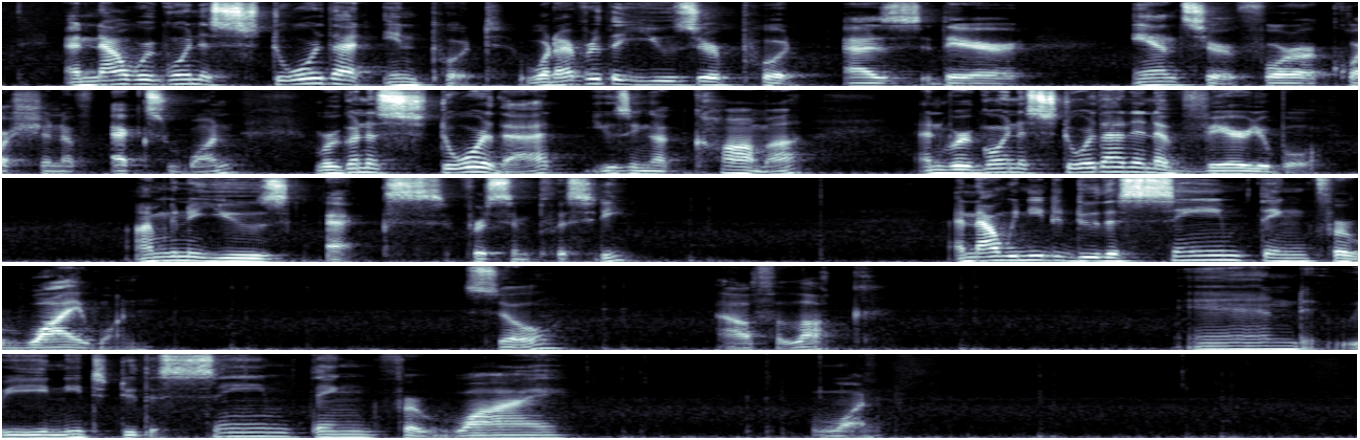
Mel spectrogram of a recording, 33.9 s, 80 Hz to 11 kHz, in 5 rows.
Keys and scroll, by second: 10.2 ,, 17.1 Return, 20.4 Right, 21.5 Return, 28.3 1, 29.5 0, 30.3 7, 32.4 ., 33.3 0.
